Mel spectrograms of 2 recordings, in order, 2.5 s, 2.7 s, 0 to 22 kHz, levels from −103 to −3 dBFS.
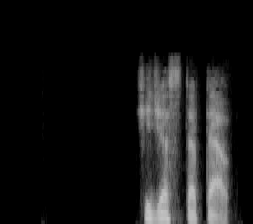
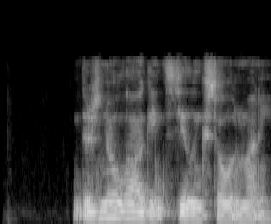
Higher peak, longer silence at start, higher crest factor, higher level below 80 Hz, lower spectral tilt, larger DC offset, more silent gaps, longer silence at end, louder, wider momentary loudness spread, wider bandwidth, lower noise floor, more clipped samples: second, -14 dBFS vs -10 dBFS; first, 1.4 s vs 0.75 s; first, 22 dB vs 16 dB; about the same, -64 dBFS vs -64 dBFS; second, -5 dB/octave vs -6.5 dB/octave; neither; neither; first, 0.25 s vs 0 s; second, -32 LUFS vs -25 LUFS; about the same, 4 LU vs 5 LU; about the same, 7.8 kHz vs 7.6 kHz; first, under -90 dBFS vs -84 dBFS; neither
